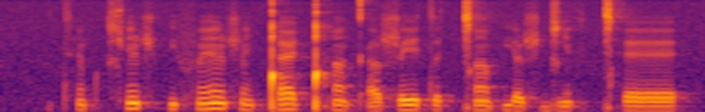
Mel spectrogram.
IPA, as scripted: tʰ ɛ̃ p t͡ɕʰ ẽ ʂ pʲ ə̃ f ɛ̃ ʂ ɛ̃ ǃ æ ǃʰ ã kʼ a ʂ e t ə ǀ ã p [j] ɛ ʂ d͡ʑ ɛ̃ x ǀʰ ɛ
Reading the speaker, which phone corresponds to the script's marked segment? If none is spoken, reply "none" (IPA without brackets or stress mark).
j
